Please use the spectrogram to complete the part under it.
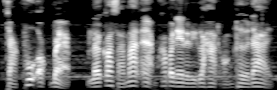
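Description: A man's voice: medium pitch, very fast, bright, forceful tone. A man giving casual let's-play commentary. He reads in-game messages aloud and translates them on the fly, in loose, filler-heavy talk full of polite particles. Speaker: gamer translating game text.

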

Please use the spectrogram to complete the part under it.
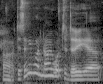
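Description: A man's voice: mid-range voice, wildly swooping pitch, moderate pace, darkish tone, echoey room, slight background noise. A man playing a horror game and talking himself through it, often flustered. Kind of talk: casual gameplay commentary.

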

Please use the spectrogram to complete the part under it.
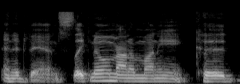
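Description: A woman's voice: a bass voice, steady tone, moderate pace, gravelly, mellow. A young woman speaking casually in an interview, often saying "like".

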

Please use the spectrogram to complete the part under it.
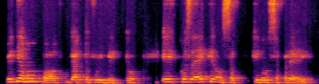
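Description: A woman's voice: medium pitch, slow, warm tone, echoey room, rough recording. A woman voicing an impatient young girl who keeps pleading and insisting, in a spoken storybook reading. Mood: eager.

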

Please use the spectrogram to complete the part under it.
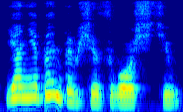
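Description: A woman reading a storybook aloud, voicing a stubborn little boy who shouts and demands. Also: lowish voice, very animated, takes it slowly. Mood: gentle.

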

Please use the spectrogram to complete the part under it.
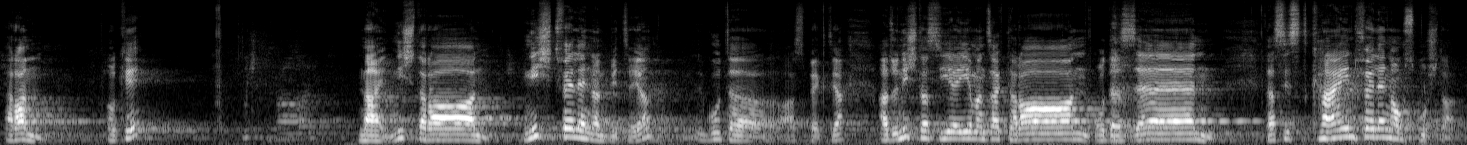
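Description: A man's voice: fairly high pitch, expressive, slow. Patient male teacher in an echoey classroom. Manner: patient, asks questions and repeats. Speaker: Arabic alphabet teacher. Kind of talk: classroom lesson with questions to students.

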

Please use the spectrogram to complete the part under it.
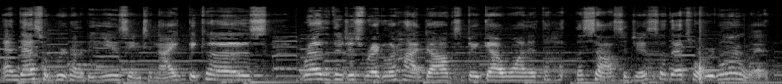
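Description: A woman's voice: mid-range voice, normal speed, over music, poor audio. A woman hosting a home cooking video, chatting casually and talking viewers through each step as she cooks in her kitchen.

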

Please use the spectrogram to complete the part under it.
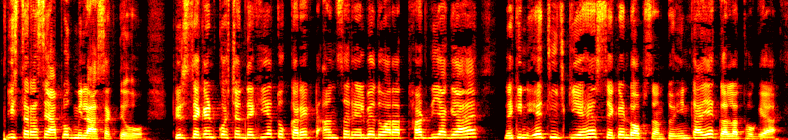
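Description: Male channel host with a high voice, chatty step-by-step tutorial narration, keeps calling viewers friends. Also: fast talker, hardly any pauses, a bit bright. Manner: step-by-step instructional. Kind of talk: screen-recorded tutorial voice-over.

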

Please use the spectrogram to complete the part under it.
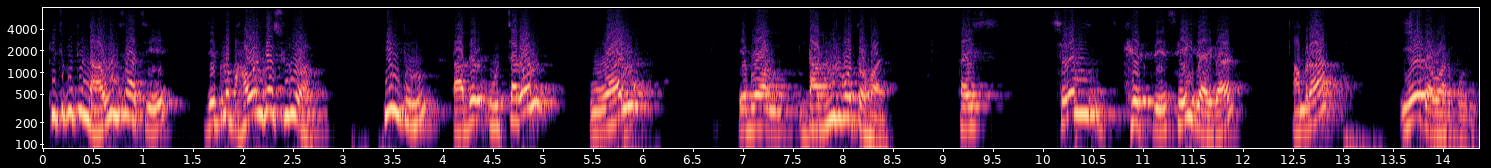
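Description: A man teaching a grammar lesson, reading English rules slowly and then explaining them with rising emphasis. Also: sits high, big pitch swings. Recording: echoey room.

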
